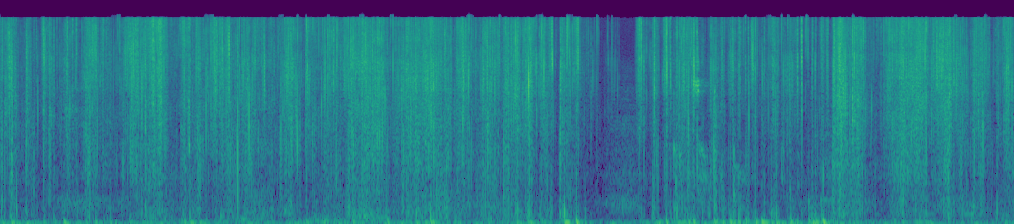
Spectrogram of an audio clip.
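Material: Plastic film.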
